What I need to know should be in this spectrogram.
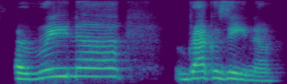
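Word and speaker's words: Arina Rogozina: arena ragazina have i pronounced it right yes hi sarah hi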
